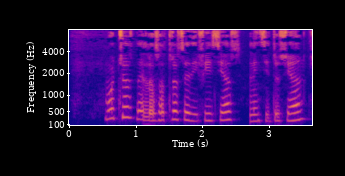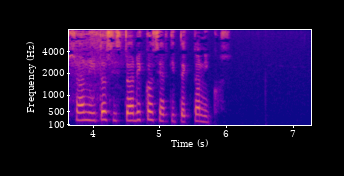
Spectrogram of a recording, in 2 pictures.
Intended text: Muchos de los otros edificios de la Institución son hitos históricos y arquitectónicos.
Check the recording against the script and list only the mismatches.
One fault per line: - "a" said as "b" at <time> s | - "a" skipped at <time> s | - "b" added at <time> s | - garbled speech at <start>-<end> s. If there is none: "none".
- "de" skipped at 2.6 s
